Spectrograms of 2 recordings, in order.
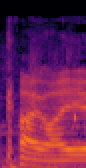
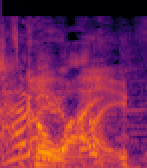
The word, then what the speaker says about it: kawaii: Me, and I went to the kawaii area, and why do you keep saying it that way? – Because up until this very moment, I thought that's how you said it. – No, it's pronounced kawaii.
